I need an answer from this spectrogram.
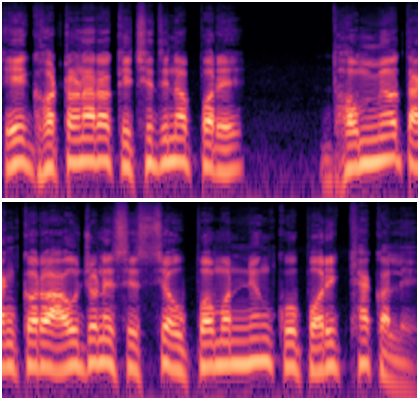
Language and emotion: Odia, neutral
